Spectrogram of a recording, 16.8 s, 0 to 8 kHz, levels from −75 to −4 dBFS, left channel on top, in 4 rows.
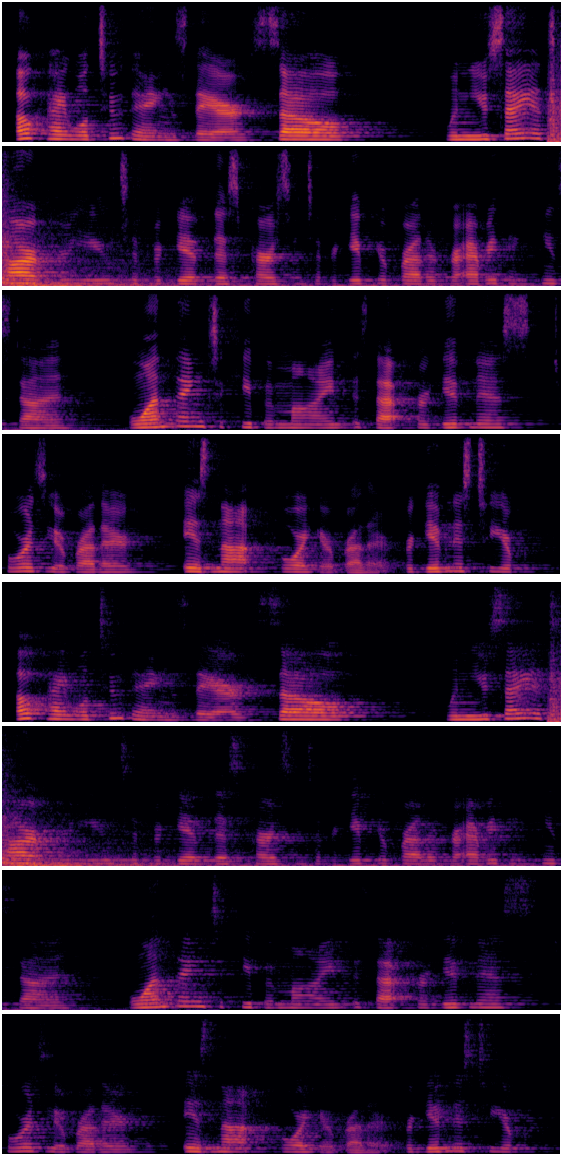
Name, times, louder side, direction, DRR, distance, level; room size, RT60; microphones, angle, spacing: voice 1, 0.1-2.6 3.3-5.0 5.5-6.5 6.8-8.9 9.3-12.3 12.6-13.6 13.9-16.5, left 4 dB, 60° left, 11 dB, 0.8 m, -35 dB
Explosion, 4.1-8.8, left 1 dB, 35° left, 1.0 m, -42 dB
15.0 x 7.9 x 6.7 m, 1.1 s
head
